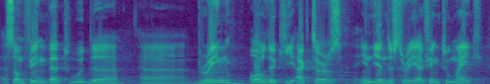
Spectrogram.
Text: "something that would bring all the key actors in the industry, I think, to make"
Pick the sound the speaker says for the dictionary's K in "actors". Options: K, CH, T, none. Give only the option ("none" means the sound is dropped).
K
